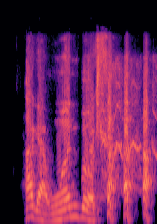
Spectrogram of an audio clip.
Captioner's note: laughs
